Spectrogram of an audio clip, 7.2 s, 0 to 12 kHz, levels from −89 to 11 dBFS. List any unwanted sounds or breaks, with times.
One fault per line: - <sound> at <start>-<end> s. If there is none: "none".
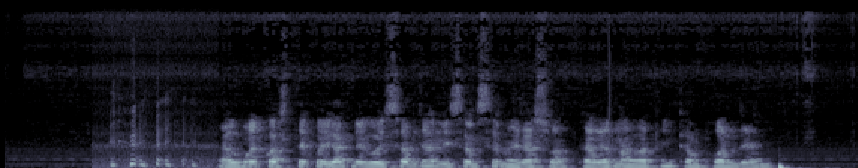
- laugh at 0.9-1.7 s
